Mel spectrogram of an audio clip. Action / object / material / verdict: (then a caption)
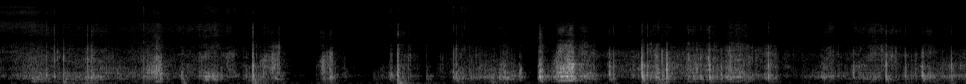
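scrape / acrylic painting on stretched canvas / acrylic, canvas / none. Fingernails scratch and fingertips rub across the textured weave of a large stretched canvas bearing a floral acrylic painting with raised glossy ridges. The result is a run of dry, raspy scrapes and soft crackling strokes, mostly in the mid-range, that swell and fade with brief pauses between passes.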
